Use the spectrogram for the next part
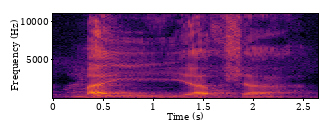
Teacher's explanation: Asalnya bunyi nun sukun itu man. Karena di depannya ada huruf idgham yaitu huruf ya, maka suara nun dilebur. Asalnya man yakhshaha jadi may yakhsha.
